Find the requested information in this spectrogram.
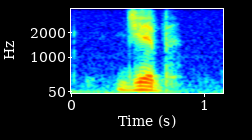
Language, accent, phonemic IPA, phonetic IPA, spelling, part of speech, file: Armenian, Eastern Armenian, /d͡ʒeb/, [d͡ʒeb], ջեբ, noun, Hy-ջեբ.ogg
- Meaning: pocket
